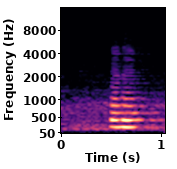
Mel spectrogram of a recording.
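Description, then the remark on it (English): A big truck gives a single loud horn honk, blaring for about a third of a second over steady road rumble while trying to get over into another lane without signaling, a strong harmonic blast that fades quickly back into traffic noise. “Yeah, just, you're still honking, but you're not... You're trying to get over in this lane because you don't have your fucking signals on, so I don't know what the fuck you're trying to do.”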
